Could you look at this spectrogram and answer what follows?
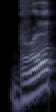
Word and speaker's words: brought: Mother Island brought life into the world using the magic of her heart. Brought, GH в серединке никогда не читается.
